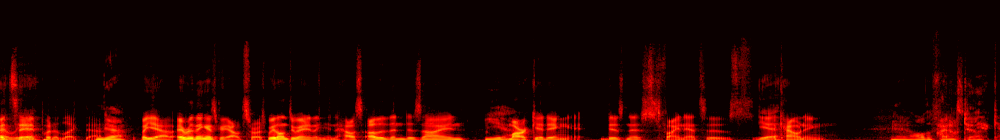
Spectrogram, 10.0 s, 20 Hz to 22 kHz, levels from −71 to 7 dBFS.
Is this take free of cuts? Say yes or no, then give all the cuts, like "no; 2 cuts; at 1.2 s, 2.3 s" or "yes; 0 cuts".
no; 1 cut; at 2.2 s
